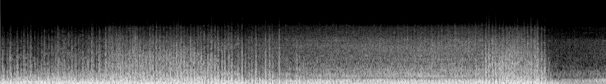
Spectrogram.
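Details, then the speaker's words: BC620 after disc bearing work: loud steady low roar with no rubbing or vibration; earlier noise came from bearing protector rubbing, now gone. "And it's already not making the noise that I noticed before. When the bearing protector was rubbing funny, it was making a, I don't want to say a high-pitched vibrating, but it was vibrating enough that I noticed it. And it's not making that noise this time."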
